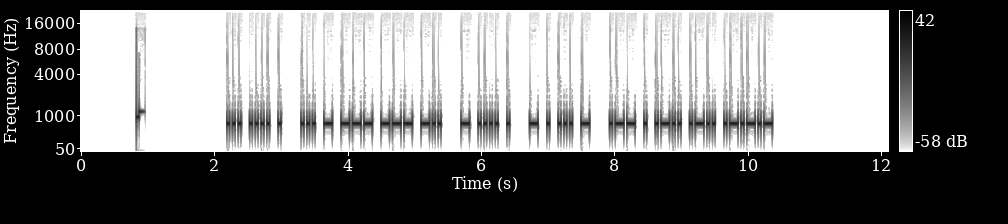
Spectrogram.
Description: Morse code, heard as a keyed tone, about 28 wpm, 700 Hz. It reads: SHE STOOD THE TEST WELL.
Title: Sentences from Top 1000 Words - Review Part 3 - 28wpm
